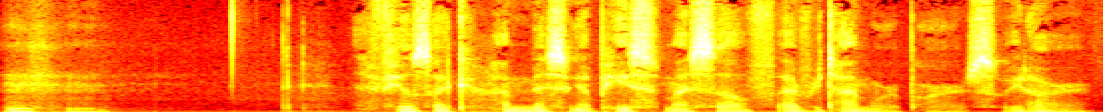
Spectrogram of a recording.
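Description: A man speaking in a soft, affectionate ASMR roleplay, murmuring in a breathy half-whisper as he lulls someone to sleep. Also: low-pitched, level tone, slow. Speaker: boyfriend roleplay ASMR performer.

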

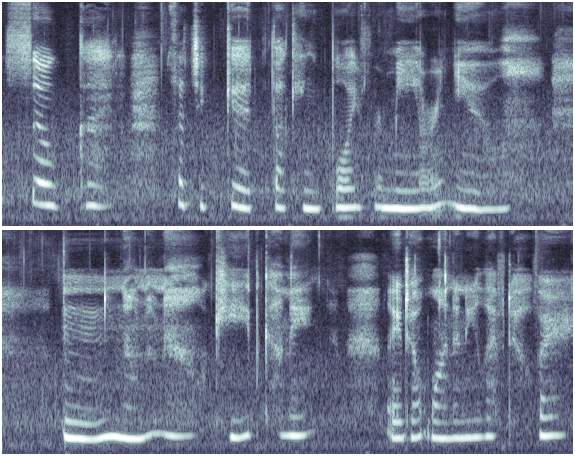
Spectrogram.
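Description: A woman whispers close and soft in an intimate ASMR roleplay. Her voice sits high but mellow and warm, and she draws every phrase out very slowly, breathy and unhurried. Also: slight background noise, rough recording. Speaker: audio roleplay performer.

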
